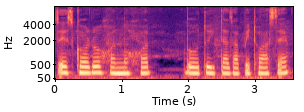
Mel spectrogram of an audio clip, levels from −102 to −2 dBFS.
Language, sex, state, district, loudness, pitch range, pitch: Assamese, female, Assam, Sonitpur, -13 LUFS, 190-205 Hz, 195 Hz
